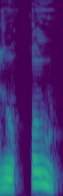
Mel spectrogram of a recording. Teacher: ذُقُ، زا سفیریہ لیٹر ہے، یعنی سیٹی کی مانند آپ نے آواز نکالنی ہے. ذُقُ، قاف حروف مستعلیہ میں سے ہے، پر پڑھنا ہے موٹا کر کے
